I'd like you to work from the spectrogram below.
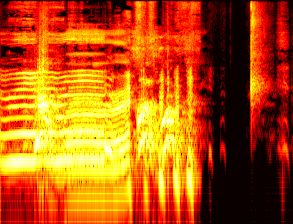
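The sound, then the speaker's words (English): A dog lets out a long, drawn-out whimpering whine, then breaks into a quick run of short, yelping barks, fairly loud, followed by a brief sharp sound after a pause. “Sorry, everyone. I don't have anyone to watch my dog anymore.”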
